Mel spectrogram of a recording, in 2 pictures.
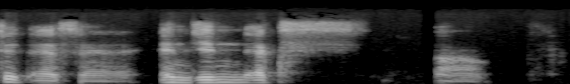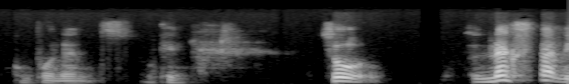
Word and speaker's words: Nginx: So this is the you pronounce it as Nginx components.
